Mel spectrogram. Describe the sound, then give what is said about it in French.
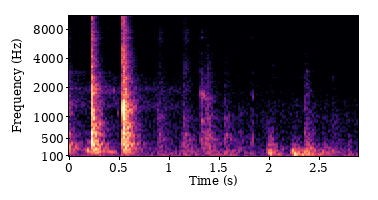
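Two sharp, ringing hammer blows land close together near the start as a farrier drives nails into a horseshoe, the nails set into the horn of the horse's hoof. Softer scattered taps and low knocks follow. “Alors, vous voyez, on entend les douches, on entend le maréchal, et vous voyez que grâce à notre surface, on limite le bruit des fers hein, sur une surface solide.”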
